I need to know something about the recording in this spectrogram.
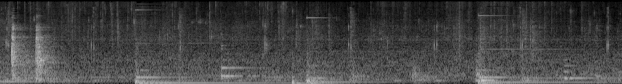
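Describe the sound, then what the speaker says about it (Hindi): Chopped onions sizzling and frying in hot cooking oil, a steady crackling hiss with occasional louder bursts and stirring clatter, close and without talk. "इसमें हमने 1 प्याली डालनी है कटी हुई प्याज"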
